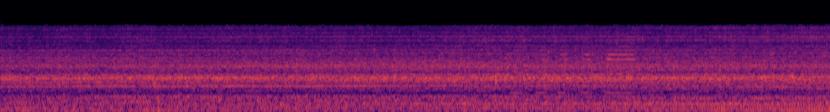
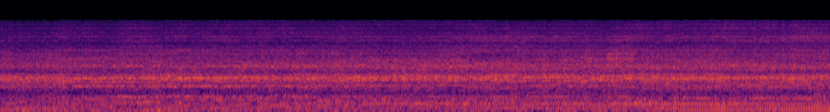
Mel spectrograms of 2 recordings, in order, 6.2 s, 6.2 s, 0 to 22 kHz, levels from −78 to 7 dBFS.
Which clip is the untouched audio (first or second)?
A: first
